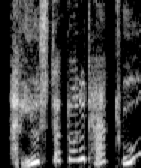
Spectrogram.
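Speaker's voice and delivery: a hint of a kindly rabbit; lightly voiced rabbit. A narrator's reading. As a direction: ask the sick friend kindly. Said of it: "asked Uncle Wiggily".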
